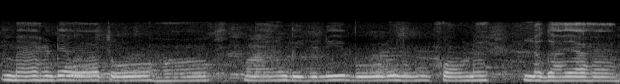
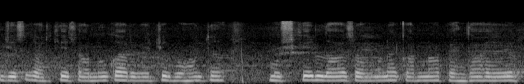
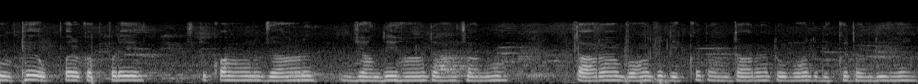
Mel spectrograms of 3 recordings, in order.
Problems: constant background noise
